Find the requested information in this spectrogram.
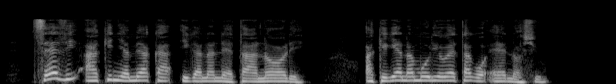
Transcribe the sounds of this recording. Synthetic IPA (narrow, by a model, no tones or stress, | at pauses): sɛðiʔakiɲameakaiɣananɛtanɔɾe | akeɣeanamoɾiɔwɛtaɣɔʔɛnɔɕu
